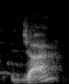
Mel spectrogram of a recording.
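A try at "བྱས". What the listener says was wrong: Yeah, but with the S on, Sa on the end.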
